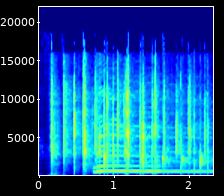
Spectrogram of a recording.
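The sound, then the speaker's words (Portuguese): Quick, irregular hand clapping with sharp bright claps, joined partway through by a steady, sustained high-pitched tone, like a held whistle or hooting voice, over the continuing applause. “Batam palmas!”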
